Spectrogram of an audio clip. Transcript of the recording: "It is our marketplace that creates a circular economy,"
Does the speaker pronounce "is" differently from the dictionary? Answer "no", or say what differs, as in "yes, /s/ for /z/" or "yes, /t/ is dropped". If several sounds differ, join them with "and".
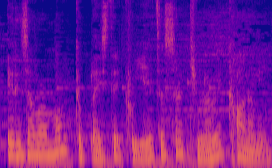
no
